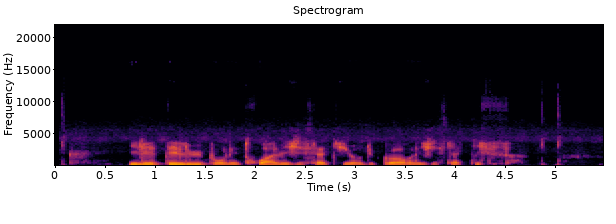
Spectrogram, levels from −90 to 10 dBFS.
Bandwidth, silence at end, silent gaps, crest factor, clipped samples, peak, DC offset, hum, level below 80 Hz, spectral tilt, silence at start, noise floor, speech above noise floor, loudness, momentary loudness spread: 5.8 kHz; 0.9 s; none; 20 dB; under 0.1%; -4 dBFS; under 0.1%; none; -60 dBFS; -8.5 dB/octave; 0.15 s; -59 dBFS; 37 dB; -23 LUFS; 14 LU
